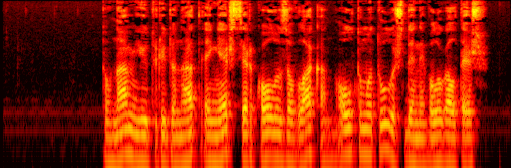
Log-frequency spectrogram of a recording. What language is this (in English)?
Mari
